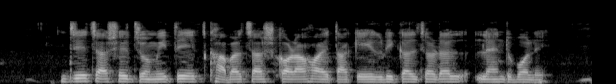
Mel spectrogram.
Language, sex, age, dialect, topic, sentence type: Bengali, male, 18-24, Standard Colloquial, agriculture, statement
